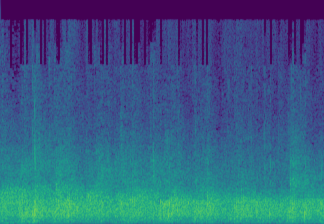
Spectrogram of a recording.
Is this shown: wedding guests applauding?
yes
